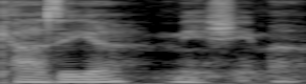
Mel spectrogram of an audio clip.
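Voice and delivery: low, breathy voice. A podcast host starts introducing the characters: breathy and low. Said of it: "Why are you saying it all breathy and low?".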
